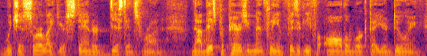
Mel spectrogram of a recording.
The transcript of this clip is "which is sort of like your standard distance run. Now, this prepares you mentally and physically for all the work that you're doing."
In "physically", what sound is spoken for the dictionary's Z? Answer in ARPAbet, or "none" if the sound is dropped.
Z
